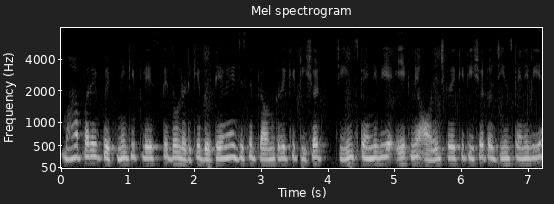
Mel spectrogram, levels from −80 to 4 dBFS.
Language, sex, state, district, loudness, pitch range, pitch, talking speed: Hindi, female, Bihar, East Champaran, -22 LUFS, 230-250 Hz, 235 Hz, 250 wpm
